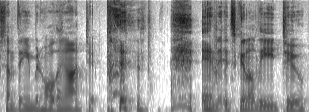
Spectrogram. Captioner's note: chuckles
